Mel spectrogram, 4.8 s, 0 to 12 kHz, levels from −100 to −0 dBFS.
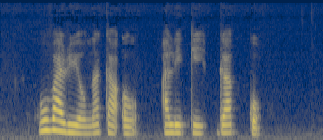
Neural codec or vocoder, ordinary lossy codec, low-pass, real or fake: codec, 24 kHz, 0.9 kbps, WavTokenizer, medium speech release version 1; AAC, 64 kbps; 10.8 kHz; fake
